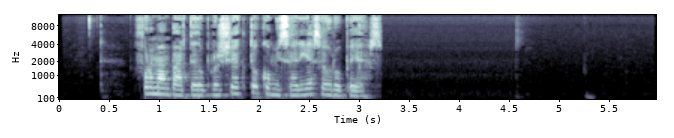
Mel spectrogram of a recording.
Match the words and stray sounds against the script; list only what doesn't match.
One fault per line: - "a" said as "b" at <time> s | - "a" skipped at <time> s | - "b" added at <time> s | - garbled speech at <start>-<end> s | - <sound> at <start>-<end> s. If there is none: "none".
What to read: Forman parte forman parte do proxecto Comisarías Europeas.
- "forman parte" skipped at 1.4 s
